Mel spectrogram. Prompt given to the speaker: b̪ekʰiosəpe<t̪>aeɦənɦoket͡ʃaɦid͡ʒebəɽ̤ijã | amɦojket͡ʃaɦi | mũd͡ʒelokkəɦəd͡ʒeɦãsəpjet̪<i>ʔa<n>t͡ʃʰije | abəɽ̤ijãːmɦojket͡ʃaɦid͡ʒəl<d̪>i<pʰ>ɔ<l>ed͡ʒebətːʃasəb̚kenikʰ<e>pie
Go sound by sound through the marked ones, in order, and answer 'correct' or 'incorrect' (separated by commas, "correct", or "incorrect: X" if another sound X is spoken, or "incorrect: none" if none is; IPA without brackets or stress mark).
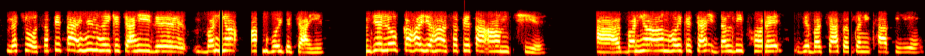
correct, incorrect: a, incorrect: m, correct, correct, incorrect: ɽ, incorrect: a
